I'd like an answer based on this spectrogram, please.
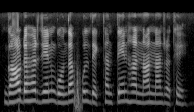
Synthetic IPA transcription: ɡãʋɖəɦəɾd͡ʒenɡõnd̪apʰuːld̪ekʰt̪ʰənt̪eːnɦãnanːanɾət̪ʰe

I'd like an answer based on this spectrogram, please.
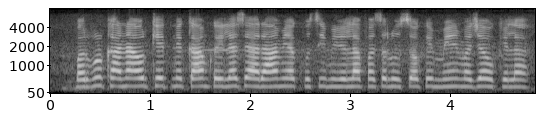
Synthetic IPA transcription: bɐɾpuːɾkʰaːnaɔːɾkʰeːt̪mekaːmkɐɪlaseaːɾaːmjakʰʊsimɪlelapʰɐsəlʊsõkemeːnʋɐd͡ʒaɦokeːlaː

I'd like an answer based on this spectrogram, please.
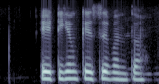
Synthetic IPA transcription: eːʈijɐmkeːseʋɐnd̪a

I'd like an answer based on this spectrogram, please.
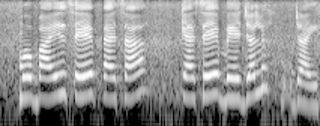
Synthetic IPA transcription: moːbaːɪlsepɛːsa | kɛːsebʱeːd͡ʑəld͡ʑaːeː

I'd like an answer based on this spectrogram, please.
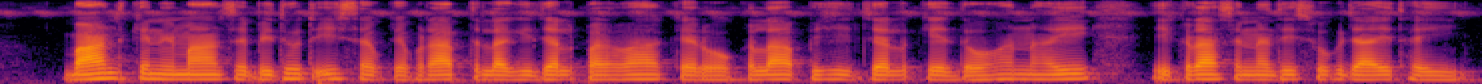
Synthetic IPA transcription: bãnd̪ʱkeniɾmansebid̪ʱut̪isəb̚ʱkepɾap̚t̪ləɡid͡ʒəlpɾəʋaɦkeɾo̰klabʱid͡ʒəlked̪oɦənɦəi | ḭkɾasenəd̪isukʰd͡ʒajt̪ɦəi

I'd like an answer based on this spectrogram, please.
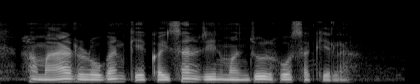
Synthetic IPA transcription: həmaɾloɡənkekəjsənɾinmənd͡ʒuɾɦosəkela

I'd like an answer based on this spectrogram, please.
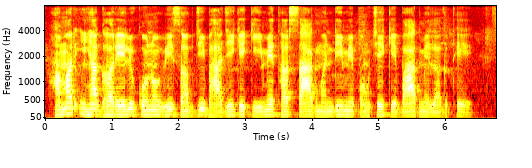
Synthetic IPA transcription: həməɾɪɦãɡʱəɾeːlukoːnobʱisəbd͡ʒibʱaːd͡ʒikekiːmet̪ʰəɾsaːɡmə̃ɳɖimẽpəɦʊ̃t͡ʃekebaːd̪mẽləɡt̪ʰeː

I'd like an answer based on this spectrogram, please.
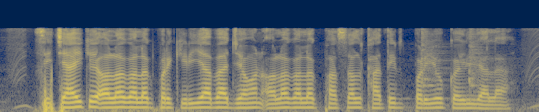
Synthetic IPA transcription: sit͡ʃaikeələɡələɡ̚pɾəkiɾijabad͡ʒʌʋənʔʌləɡələɡ̚pʰəsəlkʰat̪iɾpəɾjoɡ̚kʌjld͡ʒala

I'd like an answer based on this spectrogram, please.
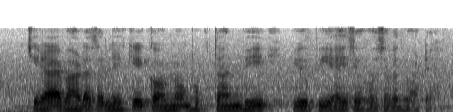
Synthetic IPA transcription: t͡ʃɪɾaːebʱaːɽaseleːkekɔːnõbʱʊɡt̪aːnbʱi | juːpiaːiseɦosɐkət̪̚baːʈɛː

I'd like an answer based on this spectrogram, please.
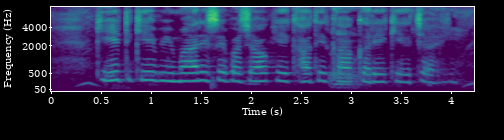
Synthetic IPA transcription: kiːʈkebiːmaːɾisebət͡ʃaːokekʰaːt̪ɪɾkakəɾeket͡ʃaːɦie

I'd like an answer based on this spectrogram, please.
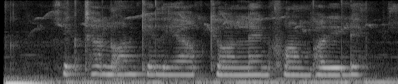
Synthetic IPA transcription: sikt͡ʃʰalɔnkelijeapkeɔnlaɪnpʰɔɾmbʱəɾile

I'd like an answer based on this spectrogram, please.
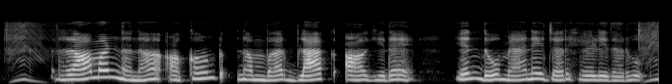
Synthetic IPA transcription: ɾaːmɐɳːɐnɐʔɐkɐwɳʈnɐmbɐɾbɭaːkaːɡid̪e̞ | end̪umjaːneːd͡ʒɐɾheːɭid̪ɐɾu

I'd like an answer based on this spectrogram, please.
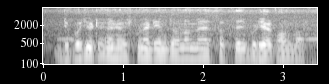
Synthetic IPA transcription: ɖɪpoːd͡ʒɪʈeɪnʋesʈmẽɳʈɪnd̪oːnõmẽsɐbsebɐɽ̤ijakɔːnd̪ãː

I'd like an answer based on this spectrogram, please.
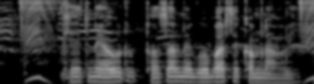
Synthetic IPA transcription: kʰeːt̪mẽɔːɾpʰəsəlmẽɡoːbaːɾsekəmnaɦoiː

